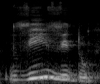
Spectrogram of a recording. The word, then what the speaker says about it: vívido: Porque também se eu não colocar no vívido, eu tenho uma outra palavra aí que existe que é vivido. Aí eu já tô falando do passado, né? Ele tinha vivido, eu tinha vivido, já vira outra palavra com outro contexto, com outro significado.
